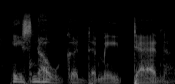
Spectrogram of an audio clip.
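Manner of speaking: very low, quiet bounty hunter; OG Boba Fett. Acted. Streamer proving his impression to chat, original Boba Fett voice. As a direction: drop it deep and hushed, slow menace. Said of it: "I did the O G Boba Fett voice".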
